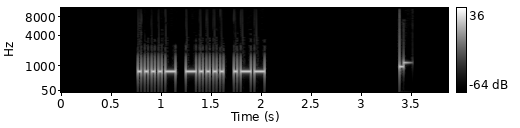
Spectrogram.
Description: Morse code, heard as a keyed tone, about 36 wpm, 700 Hz. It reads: 46W
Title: Three Challenging Letter-Number Combinations 35wpm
